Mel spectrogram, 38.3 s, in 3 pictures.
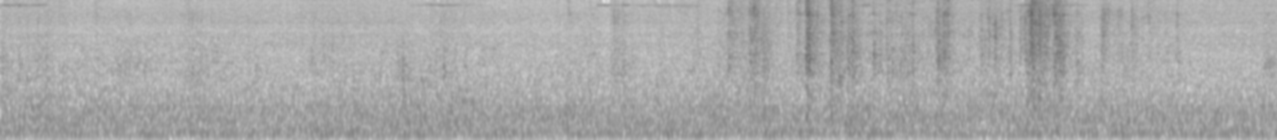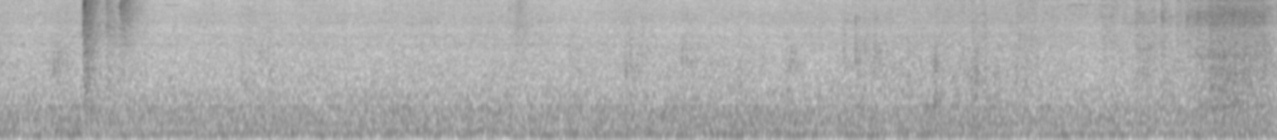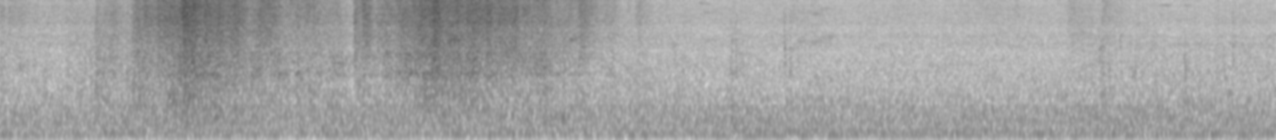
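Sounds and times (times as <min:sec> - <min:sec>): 
vending machines at a store entrance: 0:00.0 - 0:38.2
shopping carts at a store entrance: 0:07.3 - 0:11.8, 0:23.8 - 0:32.2.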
